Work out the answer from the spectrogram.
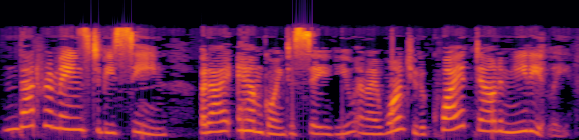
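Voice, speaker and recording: A woman voicing a wise female spider with a sweet, musical voice and a brisk, composed manner. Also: high voice, very animated. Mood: firm.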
